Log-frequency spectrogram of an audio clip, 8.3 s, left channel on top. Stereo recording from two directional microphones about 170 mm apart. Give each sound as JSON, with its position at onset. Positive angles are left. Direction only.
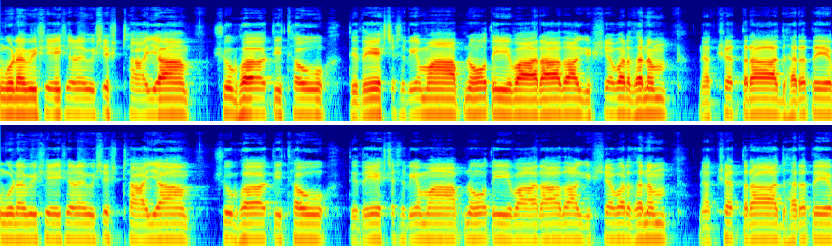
{"t": 0.1, "sound": "speech", "side_deg": 40}
{"t": 6.5, "sound": "speech", "side_deg": 20}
